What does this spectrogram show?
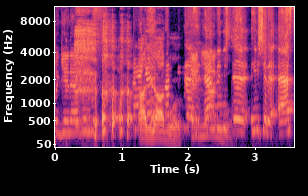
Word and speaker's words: Anyanwu: Evans, how do you pronounce your last name again, Evans? Anyanwu.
